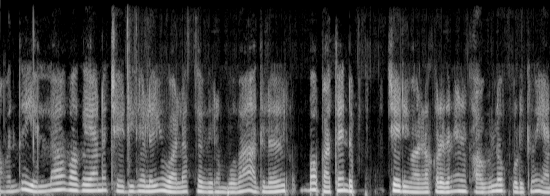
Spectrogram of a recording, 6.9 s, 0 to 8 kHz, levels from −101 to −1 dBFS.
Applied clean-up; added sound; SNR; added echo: neural mask model DeepFilterNet 3.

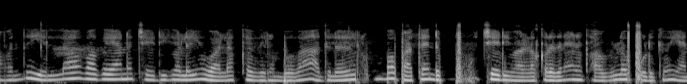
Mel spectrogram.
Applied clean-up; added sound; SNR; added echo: none; none; none; none.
